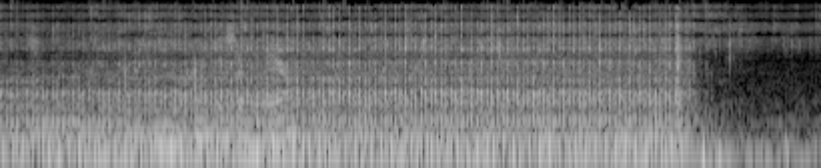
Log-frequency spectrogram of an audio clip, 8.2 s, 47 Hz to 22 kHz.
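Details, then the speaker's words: 2011 Tracker Super Guide 16' boat, original Mercury 40 HP outboard, under 60 running hours, idling in neutral: even low putter with smooth regular firing, cuts off cleanly near seven seconds. Normal idle. "And I'm going to turn the engine off and turn it back on so you can hear what that sounds like."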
